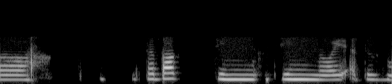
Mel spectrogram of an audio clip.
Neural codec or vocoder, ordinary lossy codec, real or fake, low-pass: none; none; real; 3.6 kHz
